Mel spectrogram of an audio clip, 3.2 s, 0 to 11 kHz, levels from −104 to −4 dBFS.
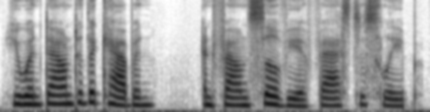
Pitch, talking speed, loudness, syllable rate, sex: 225 Hz, 205 wpm, -17 LUFS, 5.0 syllables/s, female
